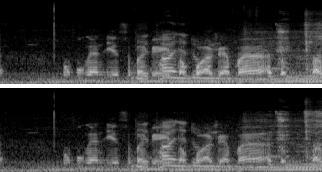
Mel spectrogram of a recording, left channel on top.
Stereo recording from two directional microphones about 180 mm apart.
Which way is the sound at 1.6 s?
20° right (ahead or behind).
